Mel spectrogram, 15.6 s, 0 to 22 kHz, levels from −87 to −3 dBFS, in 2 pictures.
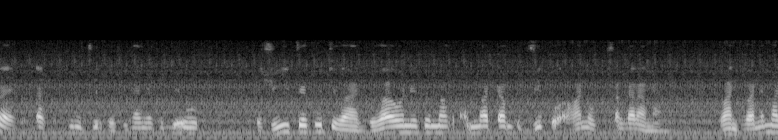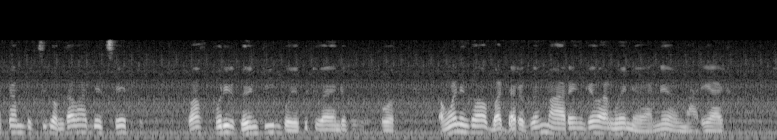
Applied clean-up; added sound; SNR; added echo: none; Bus; 15 dB; none.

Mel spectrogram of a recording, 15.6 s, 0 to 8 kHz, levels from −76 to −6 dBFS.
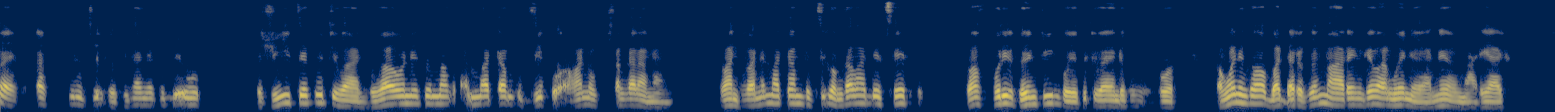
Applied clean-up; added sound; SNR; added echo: neural mask model Resemble Enhance denoiser.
